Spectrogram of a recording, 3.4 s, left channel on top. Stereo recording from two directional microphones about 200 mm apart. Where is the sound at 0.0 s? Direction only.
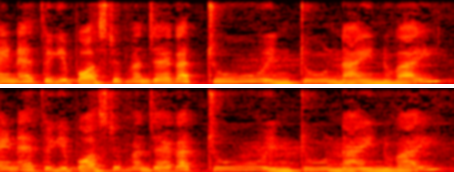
45° left (ahead or behind).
